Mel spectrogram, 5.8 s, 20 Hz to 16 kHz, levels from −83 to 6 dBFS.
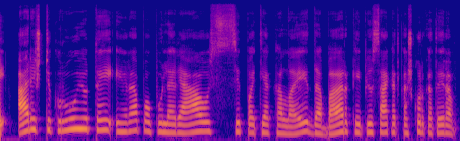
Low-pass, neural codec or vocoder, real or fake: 14.4 kHz; codec, 44.1 kHz, 7.8 kbps, Pupu-Codec; fake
